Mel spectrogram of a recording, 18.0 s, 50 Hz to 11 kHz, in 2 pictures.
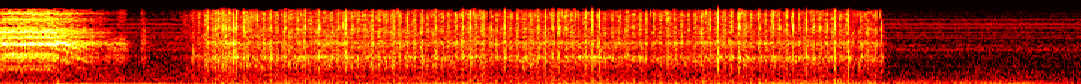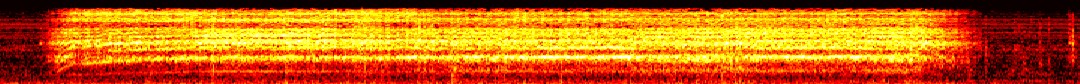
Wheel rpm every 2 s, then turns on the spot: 50, 30, 40, 20, 30, 140, 140, 140, 60.
2-8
